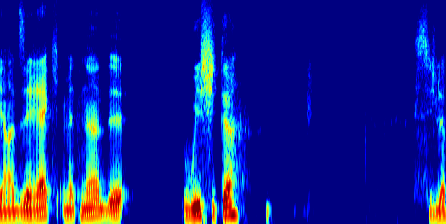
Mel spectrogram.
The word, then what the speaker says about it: Wichita: Ah oui, oui, Wichita, hein, c'est ça? Ouais, En, an- c'est la place. en anglais, on dit ça comment? Wichita, même Ah, affaire.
